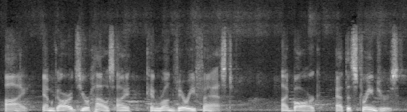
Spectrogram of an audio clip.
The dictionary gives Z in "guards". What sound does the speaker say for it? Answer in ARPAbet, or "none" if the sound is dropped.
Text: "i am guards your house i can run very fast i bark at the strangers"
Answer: Z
